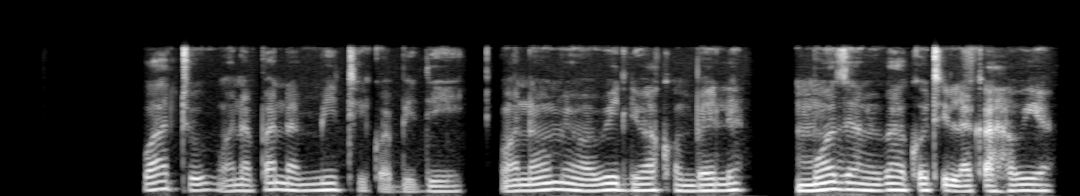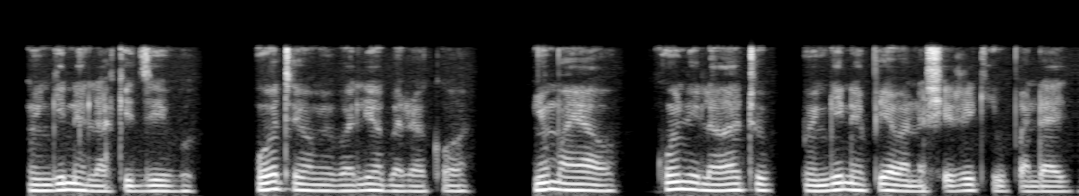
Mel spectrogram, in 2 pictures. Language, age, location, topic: Swahili, 36-49, Nairobi, government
